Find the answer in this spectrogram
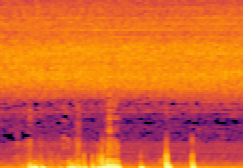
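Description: Dull knocks and thumps of things being handled: a quick cluster in the first second, then a few single knocks.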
